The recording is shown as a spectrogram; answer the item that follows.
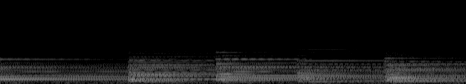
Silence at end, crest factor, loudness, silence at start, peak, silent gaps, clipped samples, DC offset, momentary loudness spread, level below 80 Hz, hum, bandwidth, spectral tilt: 0 s; 14 dB; -43 LUFS; 0 s; -28 dBFS; none; under 0.1%; under 0.1%; 7 LU; -66 dBFS; none; 17.5 kHz; -8 dB/octave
